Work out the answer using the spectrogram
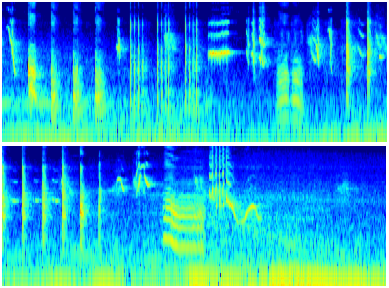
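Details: Javan myna singing energetic 'gacor full isian' masteran for other mynas to imitate: dense burst of hard clicks and chattering chirps, a brief pure whistle, falling slurred notes, then wavering high squeals over a faint low hum.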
